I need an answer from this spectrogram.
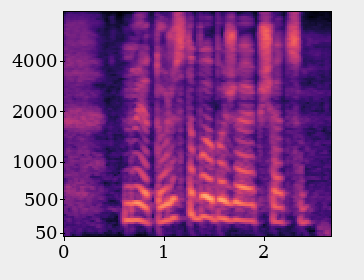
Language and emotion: Russian, neutral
